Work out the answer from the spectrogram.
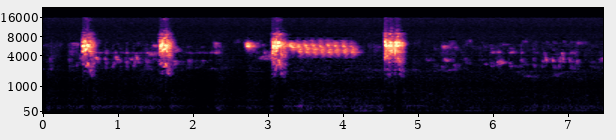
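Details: Sooty-headed bulbul calls played as a lure to make a silent bird sing: four sharp, high chirps, one trailing into a long buzzy rattle, with soft twittering filling the gaps.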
